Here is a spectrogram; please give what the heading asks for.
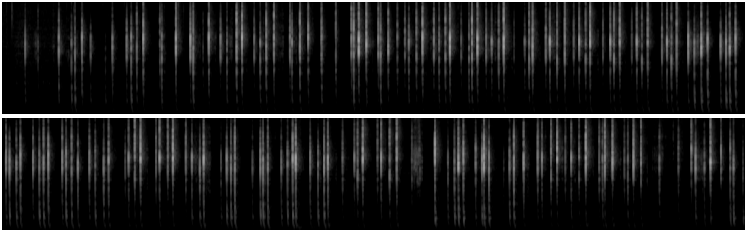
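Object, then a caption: Cardboard eyeshadow palette tapped with a fingernail. A long acrylic nail taps and scratches rapidly on a small, flat, open pink ColourPop eyeshadow palette, a cardboard case holding nine pressed powder pans with a glittery lid insert. Dense, dry, bright clicks and crinkly scratches come in quick, irregular bursts, each dying out instantly with almost no low end.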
